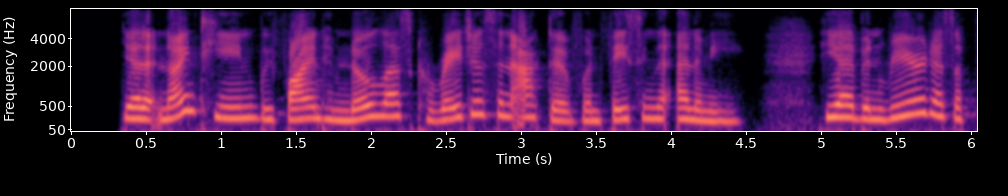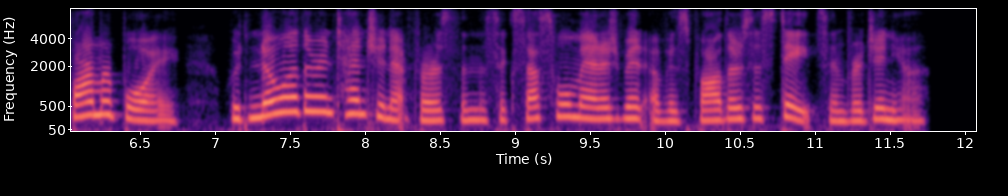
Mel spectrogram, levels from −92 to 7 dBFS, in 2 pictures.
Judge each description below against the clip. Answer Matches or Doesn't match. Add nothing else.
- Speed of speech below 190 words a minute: Doesn't match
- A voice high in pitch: Matches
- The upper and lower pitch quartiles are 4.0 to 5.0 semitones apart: Matches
